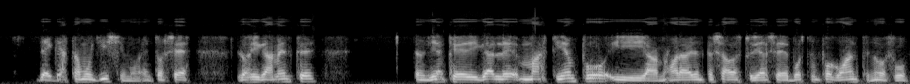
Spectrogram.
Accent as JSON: {"language": "Spanish", "region": "Canary Islands", "country": "Spain", "said": "Yo soy el único canario que lleva yendo desde 2013"}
